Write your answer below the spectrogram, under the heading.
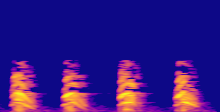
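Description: A dog named Rover barks four times in a steady, evenly spaced rhythm after being asked how much two and two is. Each bark is loud and sharp, with brief silence between them and no voices.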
